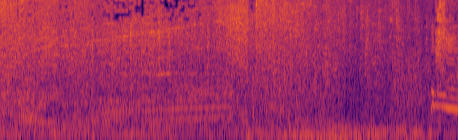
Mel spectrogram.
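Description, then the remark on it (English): Loud, rumbling movie-style action effects: roaring engines and a dense wall of noise, punctuated by a sharp explosive burst midway through, with no voices. “Oh, boy, those explosions are terrible.”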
